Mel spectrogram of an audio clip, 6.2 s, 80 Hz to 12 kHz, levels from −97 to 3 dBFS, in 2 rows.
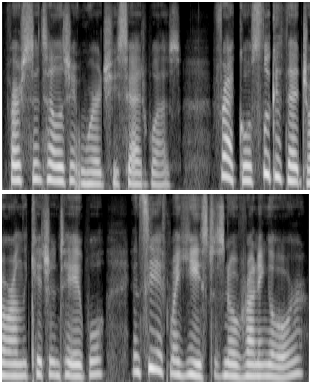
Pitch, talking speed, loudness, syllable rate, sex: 230 Hz, 245 wpm, -18 LUFS, 5.9 syllables/s, female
